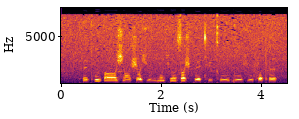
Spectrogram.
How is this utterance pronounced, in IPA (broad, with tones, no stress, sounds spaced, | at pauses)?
pʰ ø˨ pʰ u˦ ʔ ɔː˧ ɕ ɔ̃˨ ʃ ɔ˨ ç u˨ m b ũ˦˨ ç ũ˦ s ɔ˦ ʃ k ø˨ tʰ y˧ kʰ uː˨˦ ɡ uː˨ ç u˨˦ f ɔ˨ pʰ ə˧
